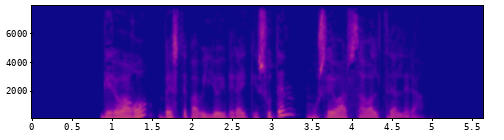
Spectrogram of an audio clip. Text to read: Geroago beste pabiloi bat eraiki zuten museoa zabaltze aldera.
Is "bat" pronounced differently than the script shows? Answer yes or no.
yes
